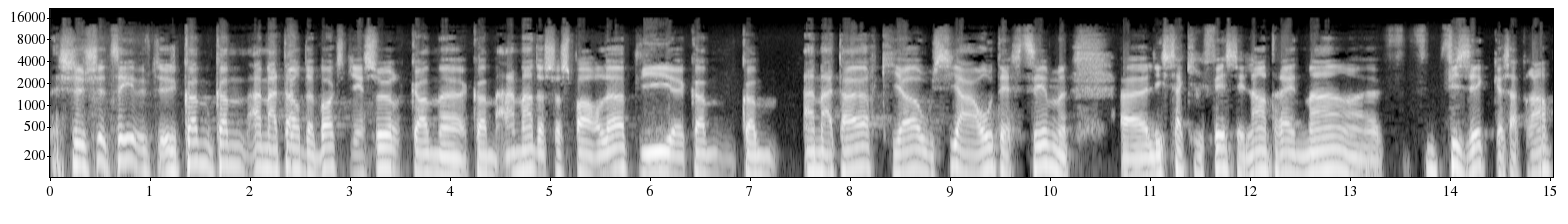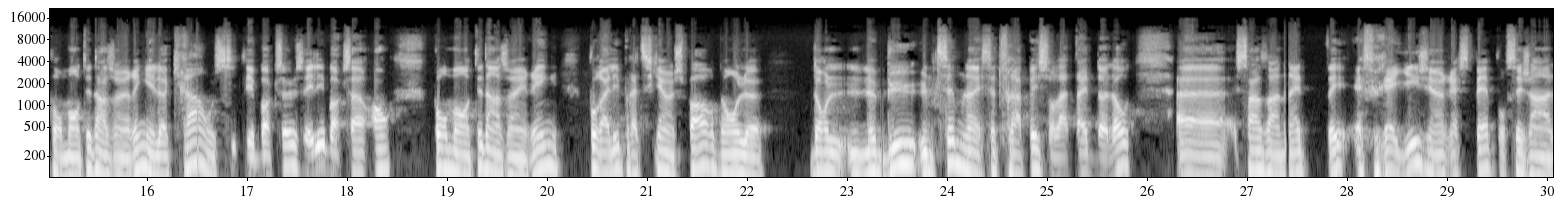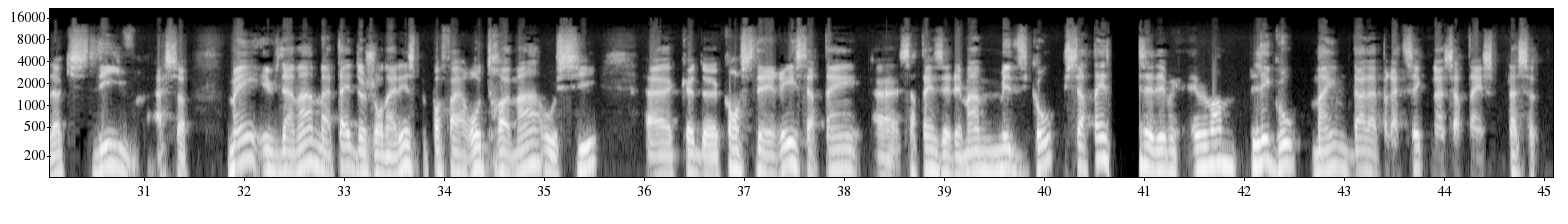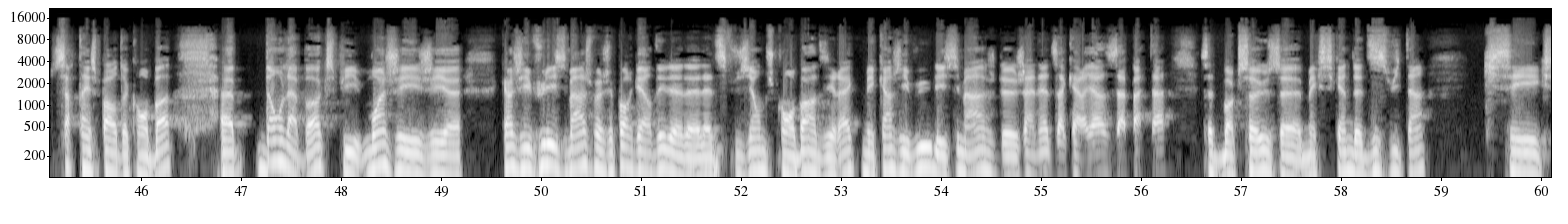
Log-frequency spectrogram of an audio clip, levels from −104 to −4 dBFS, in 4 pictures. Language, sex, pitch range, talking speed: French, male, 105-130 Hz, 175 wpm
